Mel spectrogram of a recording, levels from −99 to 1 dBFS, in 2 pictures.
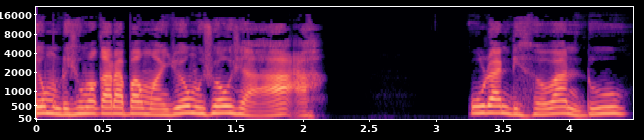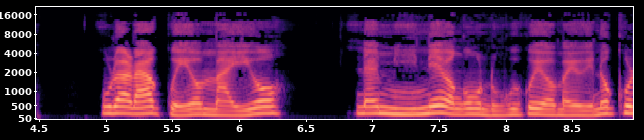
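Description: Nothing stood out as faulty on listening to this speech recording.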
